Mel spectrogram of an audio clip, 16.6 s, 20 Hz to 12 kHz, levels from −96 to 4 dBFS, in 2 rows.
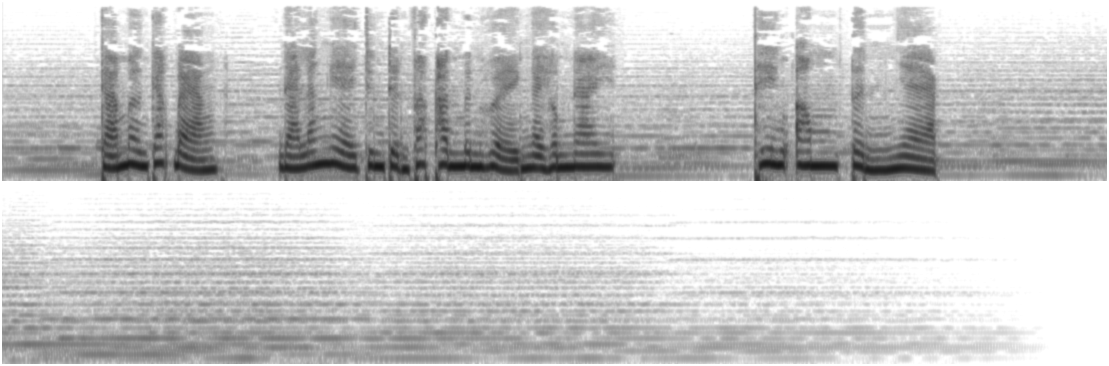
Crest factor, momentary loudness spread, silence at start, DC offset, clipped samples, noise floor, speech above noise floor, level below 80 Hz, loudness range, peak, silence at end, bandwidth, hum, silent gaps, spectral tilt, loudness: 16 dB; 10 LU; 0.75 s; under 0.1%; under 0.1%; -81 dBFS; 69 dB; -42 dBFS; 6 LU; -2 dBFS; 9.55 s; 9.6 kHz; none; none; -8.5 dB/octave; -14 LUFS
